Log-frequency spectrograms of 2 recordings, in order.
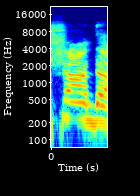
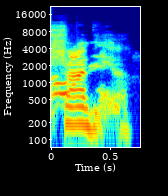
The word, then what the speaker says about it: Shandia: it but you know i'm called shonda all the time because that's the professional name that i chose but it really is pronounced shandia you know or chandia yeah okay okay yeah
